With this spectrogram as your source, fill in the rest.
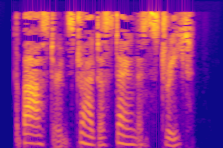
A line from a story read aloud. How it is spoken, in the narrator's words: she said tightly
